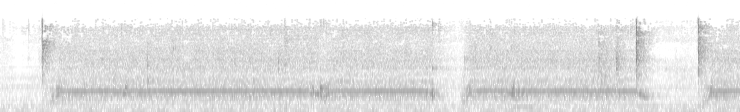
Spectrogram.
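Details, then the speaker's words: Shimizu water pump after bearing replacement to fix a rough, noisy sound; now a steady low hum and even whine with light clicks and no grinding, smooth like new. "Nah, suara kasar pompa sudah hilang, suara pompa kembali halus seperti baru."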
